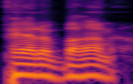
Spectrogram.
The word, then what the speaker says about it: Padavona: patavana first of all your last name is pronounced patabana right that's correct that's what i thought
